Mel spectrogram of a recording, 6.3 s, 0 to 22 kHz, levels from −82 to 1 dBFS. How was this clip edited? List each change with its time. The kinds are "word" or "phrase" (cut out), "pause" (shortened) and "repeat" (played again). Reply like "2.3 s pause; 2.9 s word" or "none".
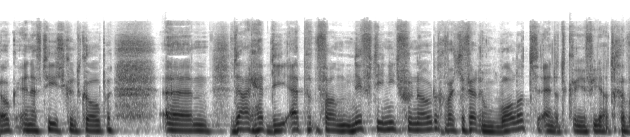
2.3 s word; 2.7 s word; 4.8 s phrase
